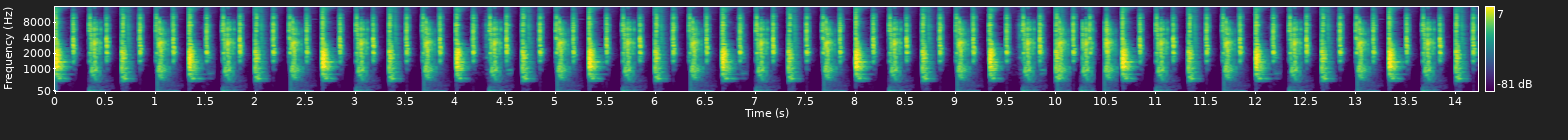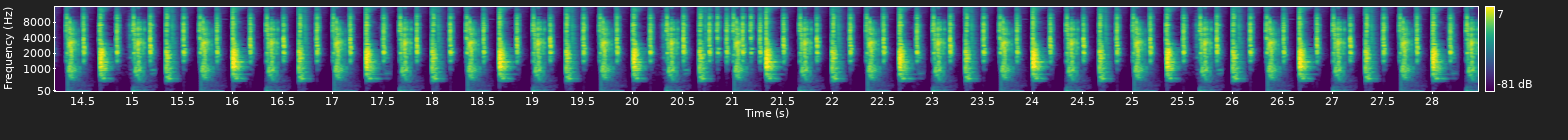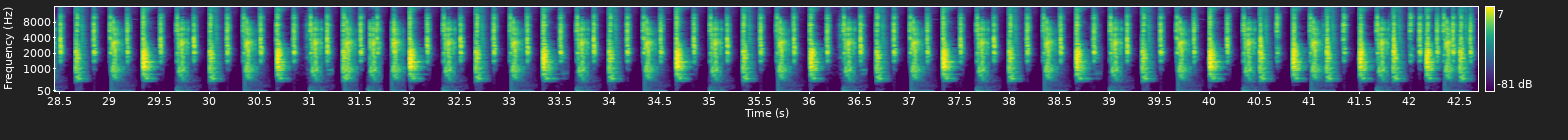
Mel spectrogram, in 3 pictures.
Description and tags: Clockwork-loop-16bars
I needed for one of my upcoming tracks a drumloop that would fit in a feeling of the stressed times we live in.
